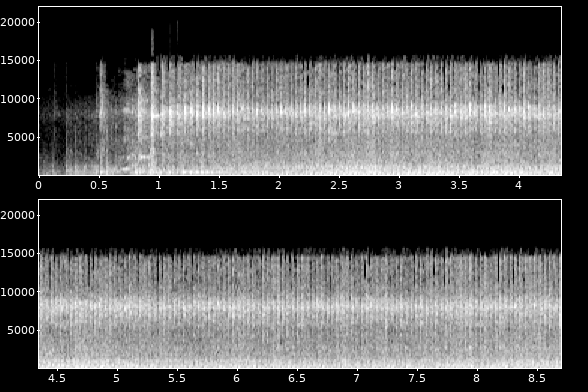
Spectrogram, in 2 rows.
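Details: Craftsman 21in push mower with a 5.5HP Tecumseh engine that previously started only when primed, then stalled. After a quick carb bowl cleaning with carb cleaner, fuel flows; it starts and settles into a steady, even run without surging or dying. Normal running.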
